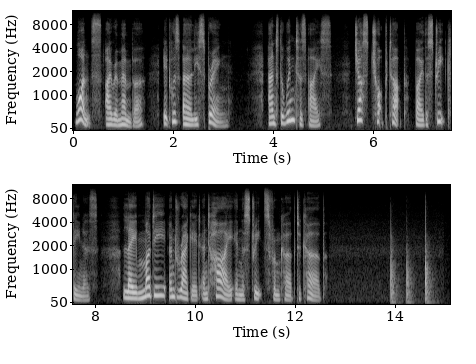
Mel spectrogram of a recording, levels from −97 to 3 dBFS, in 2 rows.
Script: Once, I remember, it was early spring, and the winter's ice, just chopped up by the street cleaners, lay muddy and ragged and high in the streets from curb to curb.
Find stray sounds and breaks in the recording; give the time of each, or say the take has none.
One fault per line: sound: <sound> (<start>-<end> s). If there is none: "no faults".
sound: thud (13.9-14.9 s)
